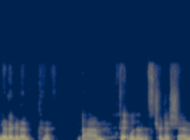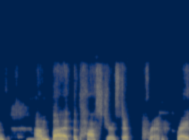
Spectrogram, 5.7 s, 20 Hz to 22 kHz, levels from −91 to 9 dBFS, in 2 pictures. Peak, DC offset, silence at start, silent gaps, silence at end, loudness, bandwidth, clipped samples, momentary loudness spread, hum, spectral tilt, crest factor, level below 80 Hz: -8 dBFS; under 0.1%; 0 s; 0.52-0.57 s, 0.86-1.15 s, 4.86-4.97 s; 0 s; -27 LUFS; 12.5 kHz; under 0.1%; 14 LU; none; -6 dB/octave; 18 dB; -78 dBFS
